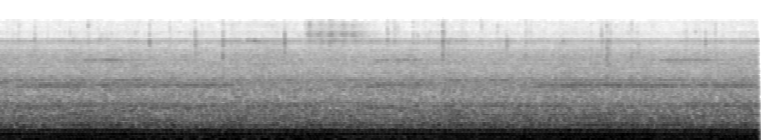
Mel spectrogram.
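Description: Flames roar softly in a steady rush.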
